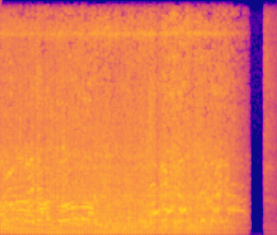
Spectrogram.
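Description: An engine running steadily with a fast, even pulse, people talking faintly over it; it fades out shortly before the end.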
